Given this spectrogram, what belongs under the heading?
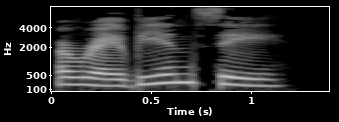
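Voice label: "Arabian Sea", British English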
